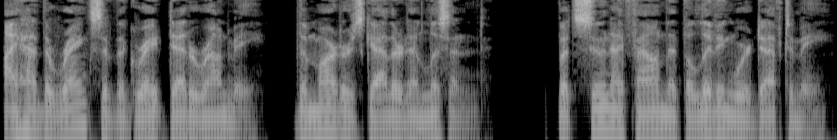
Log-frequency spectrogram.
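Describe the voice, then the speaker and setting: A man's voice: low voice, fairly quick, a little mellow, no room sound, clean studio sound. A man voicing a frail, ailing visionary scholar who speaks with fervent, solemn, old-fashioned phrasing.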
